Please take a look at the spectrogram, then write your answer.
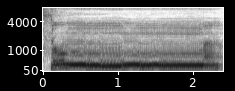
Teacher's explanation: سا کو نہایت نرمی سے پڑھیں، سا کی ادائیگی میں سین کی طرح سیٹی جیسی آواز نہ نکلے۔ ثم نہیں پڑھنا ہے، بلکہ ثم، میم کے اوپر تشدید ہے، میم میں غن نہ کریں گے، یعنی ناک میں آواز کو روکیں گے۔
